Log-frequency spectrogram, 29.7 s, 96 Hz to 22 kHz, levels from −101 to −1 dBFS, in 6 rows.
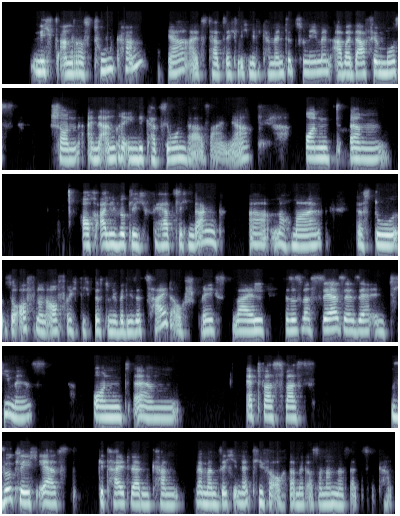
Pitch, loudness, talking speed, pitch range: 205 Hz, -23 LUFS, 140 wpm, 195-210 Hz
